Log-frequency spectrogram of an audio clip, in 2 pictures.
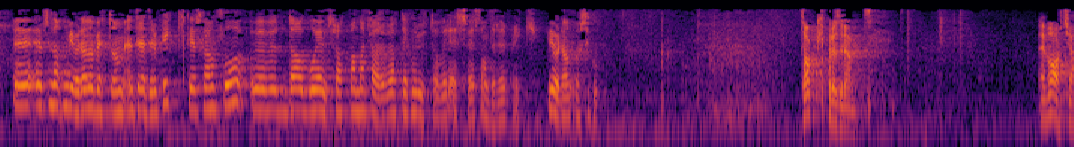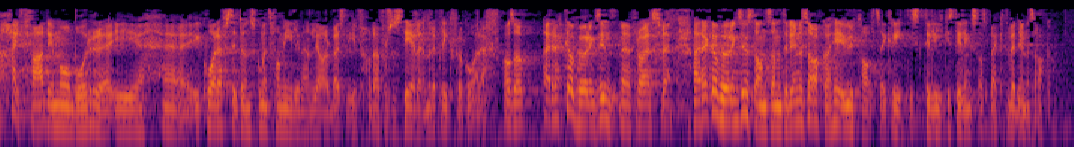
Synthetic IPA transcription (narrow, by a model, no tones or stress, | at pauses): ɾɛpɾəsn̩ʰɑnt̪nbjøːɖɑːɡhɑɾbɛt̪ːɔmʔɛ̰nt̪ʰɾɛd̪jəɾɛpʰlɪkːd̪ɛskɑlhɑnfoːd̪ɑɡoːɾjæɪʉːt̪fɾɑɑt̪mɑnæɾkʰlɑːɾoːʋəɾɑt̪̚d̪ɛɡoːɾʉːt̪oːʋəɾɛ̰sʋeːsɑ̰nd̪ɾəɾɛpʰlɪ̰kːb̥jøːɖɑːɡʋɑ̰ʂəɡuː | t̪ʰɑkːpʰɾɛsɪd̪ɛnt̪ | ʔɛɡʋɑɾɪçːəhæɪlt̪fæːɖɪmɛɔbɔɾəʔɪ | ɪ̰kʰoːæɾɛfsɪt̪ːœnskəɔmɛt̪fɑmiːlɪəʋɛnːlɪɑɾbæɪd̪slḭːʋɔd̪æɾfɔɾʂɔst̪eːlæɪɛ̰nɾɛpʰlɪkːfɾɑ̰kʰo̰ːæ̰ɾʔɛ̰fɑlsɔ | æɪɾɛkːəɑʋɦøːɾɪŋsɪnfɾɑɛsʋeːæɪɾɛkːəɑʋhøːɾɪŋsɪnst̪ɑnsənət̪ʰɪld̪ɛnːəsɑːkəɦɛɪʉːt̪ʰɑ̰ːlt̪sæɪkʰɾiːt̪ɪskt̪ʰɪlːiːkəst̪ɪlːɪŋsɑ̰spɛ̰kt̪ʋɛd̪ɛ̰nːə̰sɑ̰ːkə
